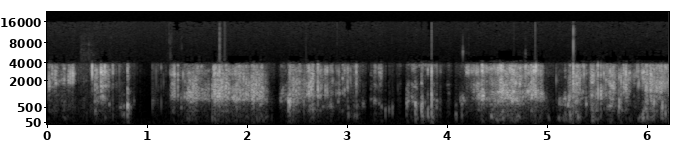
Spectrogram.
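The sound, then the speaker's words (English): Jackie, a small female dog, crunches dry biscuits from a dog bowl, with loud, gritty bursts of chewing in an uneven rhythm broken by brief pauses. Nobody speaks. “Now, if you could put that in front of Jackie and then hold the phone down there, just so we can hear her eating habits, that'd be good.”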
